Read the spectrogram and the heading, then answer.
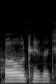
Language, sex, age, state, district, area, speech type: Odia, male, 18-30, Odisha, Subarnapur, urban, spontaneous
